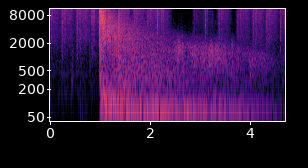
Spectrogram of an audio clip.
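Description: A loud explosion booms nearby, then rumbles and slowly fades.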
